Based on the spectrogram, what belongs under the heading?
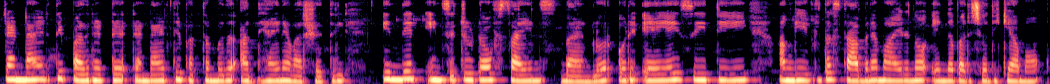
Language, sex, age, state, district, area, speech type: Malayalam, female, 18-30, Kerala, Wayanad, rural, read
